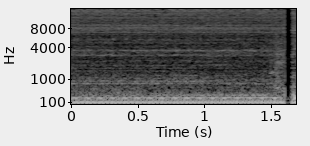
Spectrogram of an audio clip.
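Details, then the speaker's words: New Centek washing machine, transport bolts removed, knocked and shook badly at light load due to a pushed-in rear panel; after repair and leveling the feet, spin cycle runs with a steady low hum, much quieter, no knocking. "она стала работать намного тише. Теперь вы слышите совершенно другой звук. Стучаться не нужно."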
